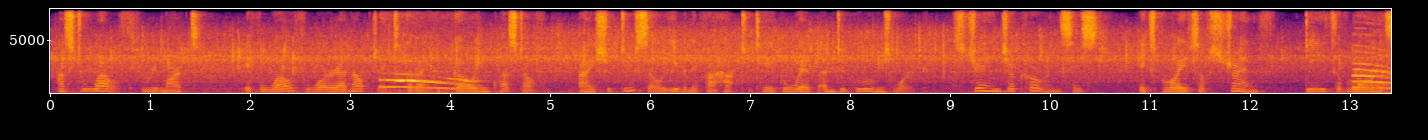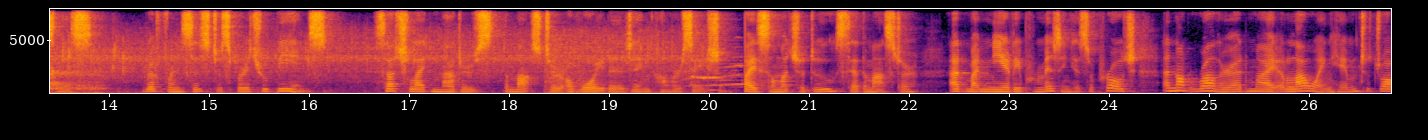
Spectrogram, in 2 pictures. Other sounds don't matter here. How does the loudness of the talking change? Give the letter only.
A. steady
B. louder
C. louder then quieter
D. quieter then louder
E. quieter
A.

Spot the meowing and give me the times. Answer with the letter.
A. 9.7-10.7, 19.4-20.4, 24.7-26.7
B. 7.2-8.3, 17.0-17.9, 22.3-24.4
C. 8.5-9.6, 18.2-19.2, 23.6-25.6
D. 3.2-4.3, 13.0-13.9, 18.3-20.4
D.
